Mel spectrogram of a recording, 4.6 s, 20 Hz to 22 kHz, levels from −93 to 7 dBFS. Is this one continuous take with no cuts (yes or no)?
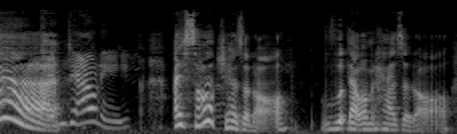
no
